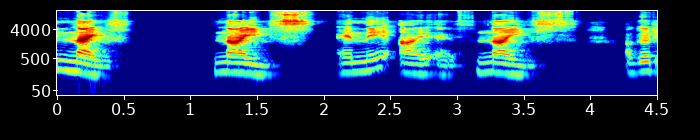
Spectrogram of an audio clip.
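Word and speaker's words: naïf: तो ट्रेमा है इसीलिए नाइफ, नाइफ, नाइफ मतलब इंग्लिश में भी नाइफ बोलते हैं, इसका मीनिंग रहता है इनोसेंट। ओके, सो ये ट्रेमा यूज किया जाता है दोनों वॉवेल्स का साउंड प्रोनाउंस हम करें इसीलिए।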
